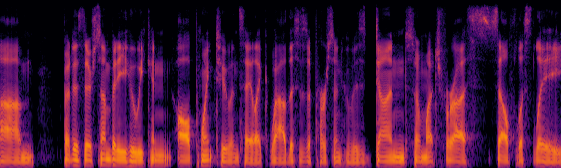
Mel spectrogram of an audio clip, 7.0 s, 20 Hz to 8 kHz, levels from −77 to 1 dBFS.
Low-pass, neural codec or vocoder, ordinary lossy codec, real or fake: 7.2 kHz; none; Opus, 32 kbps; real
